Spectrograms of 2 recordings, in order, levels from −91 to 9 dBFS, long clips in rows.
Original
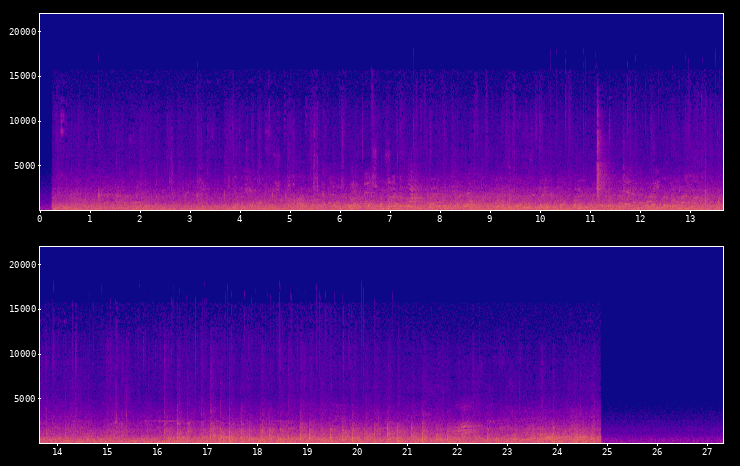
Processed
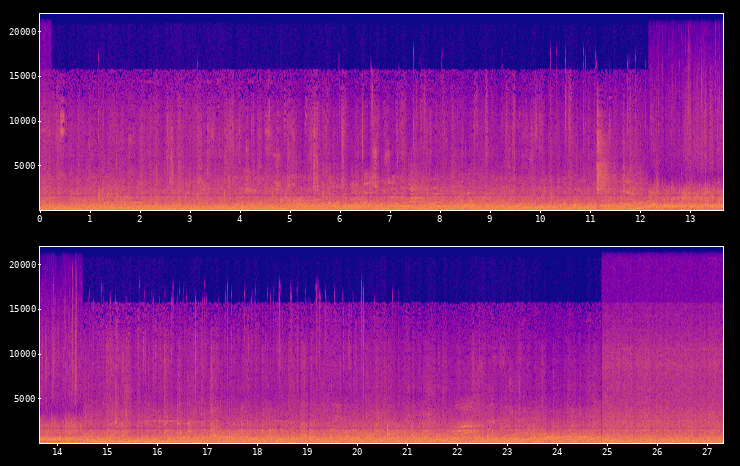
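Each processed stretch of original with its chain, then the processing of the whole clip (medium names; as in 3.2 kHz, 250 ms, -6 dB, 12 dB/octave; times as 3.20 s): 12.17–14.52 s: static phaser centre 910 Hz, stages 6 + loudspeaker Doppler distortion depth 0.81 ms
whole clip: treble shelf 3.2 kHz +11.5 dB; band-stop 1.7 kHz, Q 9.3; level flattener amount 100%; trim +7.5 dB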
